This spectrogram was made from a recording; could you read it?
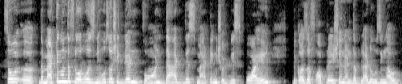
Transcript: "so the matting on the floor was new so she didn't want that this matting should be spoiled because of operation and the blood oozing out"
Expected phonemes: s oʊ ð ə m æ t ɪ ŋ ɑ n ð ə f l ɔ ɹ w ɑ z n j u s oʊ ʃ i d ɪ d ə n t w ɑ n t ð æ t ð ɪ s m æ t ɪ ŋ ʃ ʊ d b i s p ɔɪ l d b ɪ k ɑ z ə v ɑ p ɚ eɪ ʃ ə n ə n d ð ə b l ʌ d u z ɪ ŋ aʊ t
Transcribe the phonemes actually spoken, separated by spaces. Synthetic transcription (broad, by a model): s oʊ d ə m æ t ɪ ŋ ɑ n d ə f l ɔ ɹ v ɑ z n j u s oʊ ʃ i d ɪ d ə n t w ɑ n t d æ t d ɪ s m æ t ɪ ŋ ʃ ʊ d b i s p ɔɪ l d b ɪ k ɑ z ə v ɑ p ɚ eɪ ʃ ə n ə n d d ə b l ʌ d u z ɪ ŋ aʊ t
